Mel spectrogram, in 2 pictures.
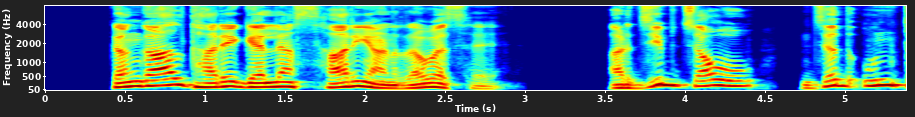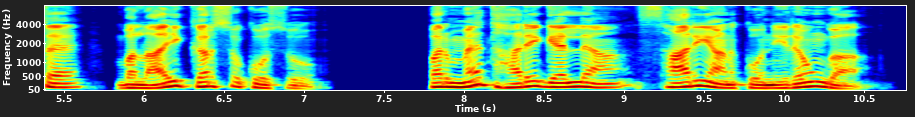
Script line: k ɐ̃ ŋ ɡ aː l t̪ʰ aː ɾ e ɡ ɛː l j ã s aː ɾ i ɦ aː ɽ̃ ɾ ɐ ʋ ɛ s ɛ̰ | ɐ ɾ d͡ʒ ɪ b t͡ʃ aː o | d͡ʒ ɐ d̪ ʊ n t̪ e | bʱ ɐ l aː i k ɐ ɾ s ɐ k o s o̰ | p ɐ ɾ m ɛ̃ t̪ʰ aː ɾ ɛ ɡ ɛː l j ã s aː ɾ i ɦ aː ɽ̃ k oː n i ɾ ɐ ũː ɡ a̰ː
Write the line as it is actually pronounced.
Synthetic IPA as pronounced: k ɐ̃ ŋ ɡ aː l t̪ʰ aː ɾ e ɡ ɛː l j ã s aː ɾ i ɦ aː ɽ̃ ɾ ɐ ʋ ɛ s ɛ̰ | ɐ ɾ d͡ʒ ɪ b t͡ʃ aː o | d͡ʒ ɐ d̪ ʊ n t̪ ɛ | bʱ ɐ l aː i k ɐ ɾ s ɐ k o s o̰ | p ɐ ɾ m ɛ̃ t̪ʰ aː ɾ e ɡ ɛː l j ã s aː ɾ i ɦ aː ɽ̃ k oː n i ɾ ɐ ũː ɡ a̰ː

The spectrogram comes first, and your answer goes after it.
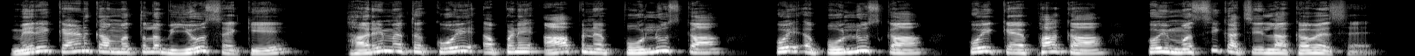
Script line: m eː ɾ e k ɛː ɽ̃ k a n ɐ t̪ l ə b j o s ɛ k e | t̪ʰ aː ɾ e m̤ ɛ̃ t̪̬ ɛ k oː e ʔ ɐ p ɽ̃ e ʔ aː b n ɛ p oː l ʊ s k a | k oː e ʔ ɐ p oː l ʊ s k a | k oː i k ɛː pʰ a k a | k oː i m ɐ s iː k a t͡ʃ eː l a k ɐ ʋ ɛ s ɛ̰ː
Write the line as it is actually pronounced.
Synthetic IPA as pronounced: m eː ɾ e k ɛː ɽ̃ k a m ɐ t̪ l ə b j o s ɛ k e | t̪ʰ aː ɾ e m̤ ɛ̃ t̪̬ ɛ k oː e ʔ ɐ p ɽ̃ e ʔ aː p n ɛ p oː l ʊ s k a | k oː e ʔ ɐ p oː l ʊ s k a | k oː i k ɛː pʰ a k a | k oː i m ɐ s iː k a t͡ʃ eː l a k ɐ ʋ ɛ s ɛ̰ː

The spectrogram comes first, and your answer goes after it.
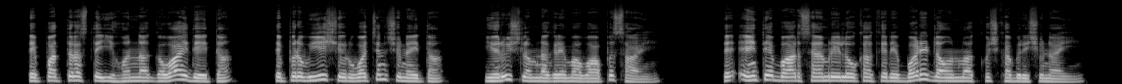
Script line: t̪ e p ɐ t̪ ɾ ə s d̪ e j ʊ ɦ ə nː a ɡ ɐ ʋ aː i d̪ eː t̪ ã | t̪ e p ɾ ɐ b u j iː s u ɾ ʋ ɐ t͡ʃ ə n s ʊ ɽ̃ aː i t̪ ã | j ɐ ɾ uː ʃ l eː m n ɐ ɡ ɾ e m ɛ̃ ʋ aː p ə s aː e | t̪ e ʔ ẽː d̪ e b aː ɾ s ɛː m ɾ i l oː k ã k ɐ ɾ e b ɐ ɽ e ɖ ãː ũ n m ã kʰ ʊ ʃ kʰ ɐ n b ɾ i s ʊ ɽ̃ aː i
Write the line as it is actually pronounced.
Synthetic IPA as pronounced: t̪ e p ɐ t̪ ɾ ə s t̪ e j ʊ ɦ ə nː a ɡ ɐ ʋ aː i d̪ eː t̪ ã | t̪ e p ɾ ɐ b u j iː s u ɾ ʋ ɐ t͡ʃ ə n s ʊ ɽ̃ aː i t̪ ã | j ɐ ɾ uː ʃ l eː m n ɐ ɡ ɾ e m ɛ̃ ʋ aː p ə s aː e | t̪ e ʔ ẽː t̪ e b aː ɾ s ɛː m ɾ i l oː k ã k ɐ ɾ e b ɐ ɽ e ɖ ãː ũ n m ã kʰ ʊ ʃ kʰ ɐ b ɾ i s ʊ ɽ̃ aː i

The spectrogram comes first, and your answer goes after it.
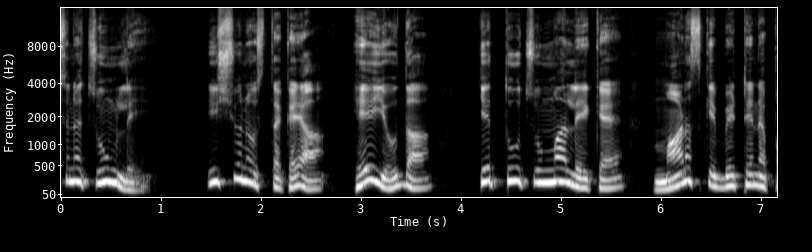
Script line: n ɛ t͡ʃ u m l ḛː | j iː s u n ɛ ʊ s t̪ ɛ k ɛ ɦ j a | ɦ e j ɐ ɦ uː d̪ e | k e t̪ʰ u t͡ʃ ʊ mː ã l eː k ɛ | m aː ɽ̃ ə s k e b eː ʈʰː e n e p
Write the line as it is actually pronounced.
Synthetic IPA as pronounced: n ɛ t͡ʃ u m l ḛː | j iː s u n ɛ ʊ s t̪ ɛ k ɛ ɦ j a | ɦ e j ɐ ɦ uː d̪ a | k e t̪ u t͡ʃ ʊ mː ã l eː k ɛ | m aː ɽ̃ ə s k e b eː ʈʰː e n ɛ p

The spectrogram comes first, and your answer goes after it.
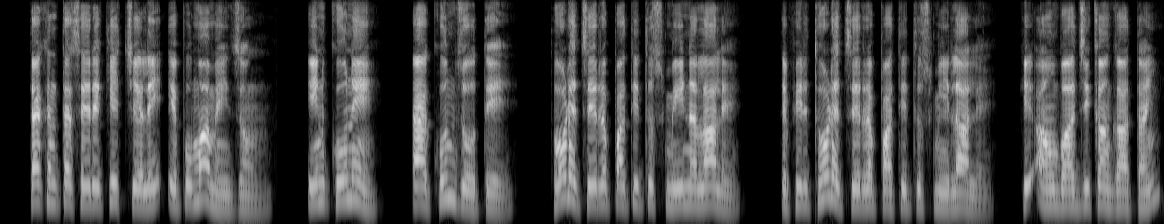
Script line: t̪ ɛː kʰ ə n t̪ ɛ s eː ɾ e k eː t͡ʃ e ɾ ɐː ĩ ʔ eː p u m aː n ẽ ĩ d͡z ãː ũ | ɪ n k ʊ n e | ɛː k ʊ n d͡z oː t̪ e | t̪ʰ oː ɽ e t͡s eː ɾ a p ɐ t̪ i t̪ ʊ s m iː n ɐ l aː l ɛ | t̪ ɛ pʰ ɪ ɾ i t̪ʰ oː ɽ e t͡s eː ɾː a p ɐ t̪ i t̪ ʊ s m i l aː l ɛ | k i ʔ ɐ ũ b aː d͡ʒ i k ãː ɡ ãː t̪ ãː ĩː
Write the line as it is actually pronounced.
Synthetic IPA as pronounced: t̪ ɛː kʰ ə n t̪ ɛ s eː ɾ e k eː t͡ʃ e l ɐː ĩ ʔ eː p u m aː m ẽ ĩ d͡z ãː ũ | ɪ n k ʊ n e | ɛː k ʊ n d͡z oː t̪ e | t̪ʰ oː ɽ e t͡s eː ɾ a p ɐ t̪ i t̪ ʊ s m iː n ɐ l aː l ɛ | t̪ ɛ pʰ ɪ ɾ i t̪ʰ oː ɽ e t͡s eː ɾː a p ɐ t̪ i t̪ ʊ s m i l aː l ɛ | k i ʔ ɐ ũ b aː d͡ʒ i k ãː ɡ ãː t̪ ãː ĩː

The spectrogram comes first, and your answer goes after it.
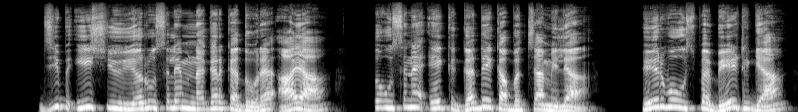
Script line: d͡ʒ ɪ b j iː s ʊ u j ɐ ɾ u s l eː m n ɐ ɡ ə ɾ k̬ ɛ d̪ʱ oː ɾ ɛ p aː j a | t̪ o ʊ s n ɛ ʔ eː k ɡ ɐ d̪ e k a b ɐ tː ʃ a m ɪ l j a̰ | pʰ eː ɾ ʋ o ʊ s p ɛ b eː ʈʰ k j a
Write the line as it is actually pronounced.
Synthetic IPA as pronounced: d͡ʒ ɪ b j iː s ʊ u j ɐ ɾ u s l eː m n ɐ ɡ ə ɾ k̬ ɛ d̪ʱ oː ɾ ɛ ʔ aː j a | t̪ o ʊ s n ɛ ʔ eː k ɡ ɐ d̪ e k a b ɐ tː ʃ a m ɪ l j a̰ | pʰ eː ɾ ʋ o ʊ s p ɛ b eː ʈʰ ɡ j a

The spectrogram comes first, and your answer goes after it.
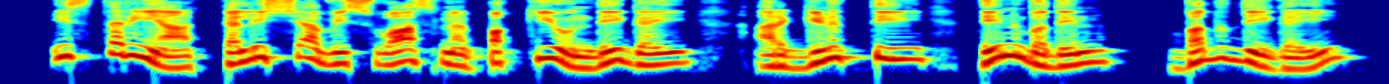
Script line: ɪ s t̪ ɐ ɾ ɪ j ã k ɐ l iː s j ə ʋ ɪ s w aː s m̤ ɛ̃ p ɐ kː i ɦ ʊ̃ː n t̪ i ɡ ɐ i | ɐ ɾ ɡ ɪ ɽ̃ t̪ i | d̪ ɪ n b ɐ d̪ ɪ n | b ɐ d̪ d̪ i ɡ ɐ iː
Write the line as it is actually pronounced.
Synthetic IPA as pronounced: ɪ s t̪ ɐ ɾ ɪ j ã k ɐ l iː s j a ʋ ɪ s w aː s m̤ ɛ̃ p ɐ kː i ɦ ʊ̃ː n d̪ i ɡ ɐ i | ɐ ɾ ɡ ɪ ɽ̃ t̪ i | d̪ ɪ n b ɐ d̪ ɪ n | b ɐ d̪ d̪ i ɡ ɐ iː

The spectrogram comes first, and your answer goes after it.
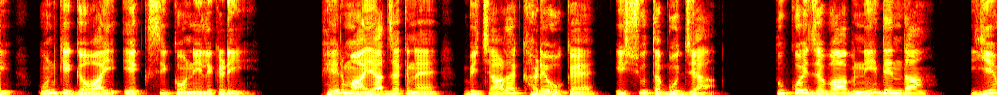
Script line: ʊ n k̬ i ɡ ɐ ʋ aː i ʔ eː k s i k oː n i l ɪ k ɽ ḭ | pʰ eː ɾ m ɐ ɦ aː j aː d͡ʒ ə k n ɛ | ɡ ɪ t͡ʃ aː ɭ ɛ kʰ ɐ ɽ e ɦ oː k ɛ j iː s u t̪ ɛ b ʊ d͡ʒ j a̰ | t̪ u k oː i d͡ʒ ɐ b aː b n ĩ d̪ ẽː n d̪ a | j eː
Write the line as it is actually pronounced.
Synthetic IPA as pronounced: ʊ n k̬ i ɡ ɐ ʋ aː i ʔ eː k s i k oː n i l ɪ k ɽ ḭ | pʰ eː ɾ m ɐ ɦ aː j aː d͡ʒ ə k n ɛ | b ɪ t͡ʃ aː ɭ ɛ kʰ ɐ ɽ e ɦ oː k ɛ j iː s u t̪ ɛ b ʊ d͡ʒ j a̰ | t̪ u k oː i d͡ʒ ɐ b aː b n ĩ d̪ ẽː n d̪ a | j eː

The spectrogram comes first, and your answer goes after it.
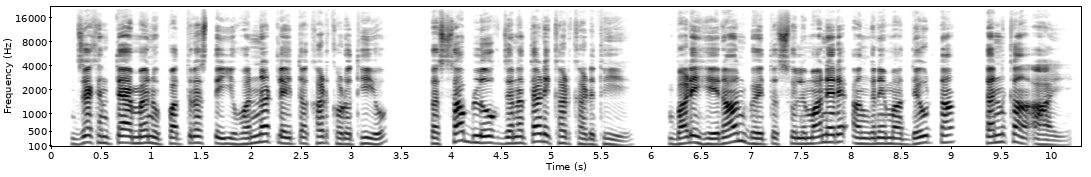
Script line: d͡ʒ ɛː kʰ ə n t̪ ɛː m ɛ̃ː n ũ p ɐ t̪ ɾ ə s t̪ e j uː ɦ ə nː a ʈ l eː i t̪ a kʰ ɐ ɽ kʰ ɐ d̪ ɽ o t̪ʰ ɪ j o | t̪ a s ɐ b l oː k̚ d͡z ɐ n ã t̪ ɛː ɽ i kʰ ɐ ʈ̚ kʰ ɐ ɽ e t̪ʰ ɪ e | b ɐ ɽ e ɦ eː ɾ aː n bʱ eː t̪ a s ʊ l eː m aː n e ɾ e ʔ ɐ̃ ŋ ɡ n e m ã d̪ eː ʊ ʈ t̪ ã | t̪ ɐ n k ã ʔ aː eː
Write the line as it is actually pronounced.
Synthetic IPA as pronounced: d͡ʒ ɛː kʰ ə n t̪ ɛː m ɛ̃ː n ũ p ɐ t̪ ɾ ə s t̪ e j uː ɦ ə nː a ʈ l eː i t̪ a kʰ ɐ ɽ kʰ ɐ ɽ o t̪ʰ ɪ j o | t̪ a s ɐ b l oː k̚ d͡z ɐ n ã t̪ ɛː ɽ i kʰ ɐ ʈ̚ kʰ ɐ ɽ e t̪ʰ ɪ e | b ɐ ɽ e ɦ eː ɾ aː n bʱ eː t̪ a s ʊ l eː m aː n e ɾ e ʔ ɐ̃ ŋ ɡ n e m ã d̪ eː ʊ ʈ t̪ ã | t̪ ɐ n k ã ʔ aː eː

